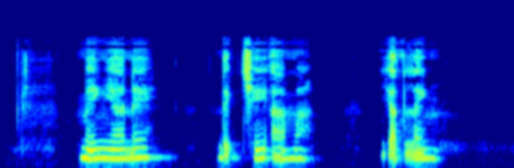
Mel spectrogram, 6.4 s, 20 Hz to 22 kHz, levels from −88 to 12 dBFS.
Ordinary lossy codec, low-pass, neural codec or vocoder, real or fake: Opus, 64 kbps; 9.9 kHz; none; real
